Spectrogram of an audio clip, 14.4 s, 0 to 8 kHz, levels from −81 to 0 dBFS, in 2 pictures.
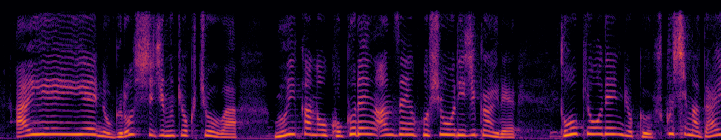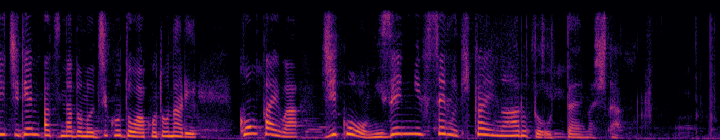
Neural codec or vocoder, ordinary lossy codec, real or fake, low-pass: codec, 16 kHz, 2 kbps, X-Codec, HuBERT features, trained on balanced general audio; none; fake; 7.2 kHz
